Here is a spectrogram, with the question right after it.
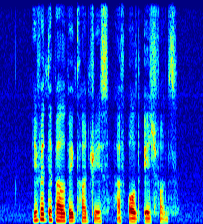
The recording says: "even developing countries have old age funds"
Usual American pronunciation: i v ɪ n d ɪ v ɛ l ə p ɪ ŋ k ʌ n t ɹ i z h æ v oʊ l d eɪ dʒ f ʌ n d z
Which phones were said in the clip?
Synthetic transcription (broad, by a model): i v ɪ n d ɪ v ɛ l ə p ɪ ŋ k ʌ n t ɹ i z h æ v oʊ l d eɪ dʒ f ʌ n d s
